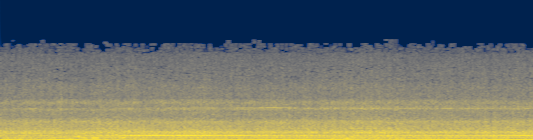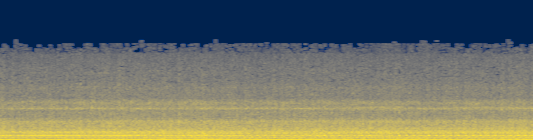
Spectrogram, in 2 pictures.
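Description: Sportfishing boat's engine running steadily under way: a deep, even hum with a thin steady whine above it, over the rush of the wake.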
